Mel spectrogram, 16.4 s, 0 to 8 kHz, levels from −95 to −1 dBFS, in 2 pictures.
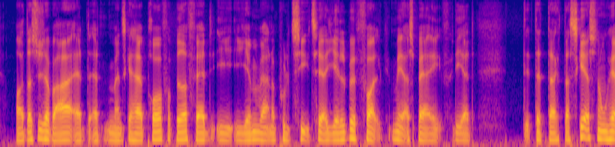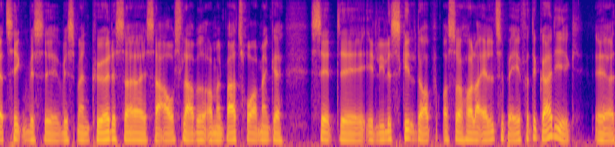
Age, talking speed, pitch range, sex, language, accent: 30-49, 265 wpm, 95-110 Hz, male, Danish, native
